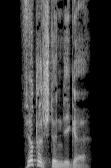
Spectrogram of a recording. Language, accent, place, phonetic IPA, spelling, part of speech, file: German, Germany, Berlin, [ˈfɪʁtl̩ˌʃtʏndɪɡə], viertelstündige, adjective, De-viertelstündige.ogg
- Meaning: inflection of viertelstündig: 1. strong/mixed nominative/accusative feminine singular 2. strong nominative/accusative plural 3. weak nominative all-gender singular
